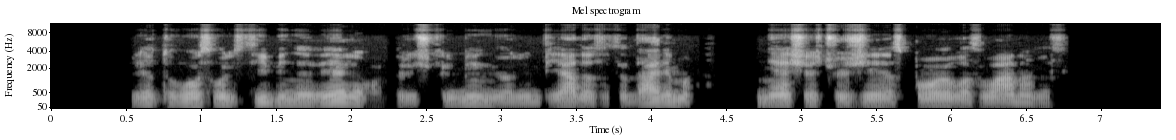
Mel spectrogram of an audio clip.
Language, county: Lithuanian, Vilnius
